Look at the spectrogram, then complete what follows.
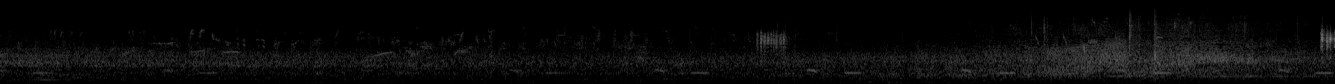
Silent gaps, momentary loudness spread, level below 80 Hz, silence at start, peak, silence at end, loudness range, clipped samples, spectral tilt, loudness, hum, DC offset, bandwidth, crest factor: none; 11 LU; -84 dBFS; 0 s; -22 dBFS; 0 s; 9 LU; under 0.1%; 0 dB/octave; -50 LUFS; none; under 0.1%; 16.5 kHz; 28 dB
